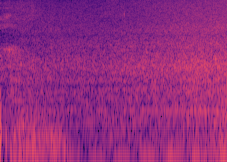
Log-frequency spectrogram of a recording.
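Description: Steady background hiss with a faint low hum: room tone.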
